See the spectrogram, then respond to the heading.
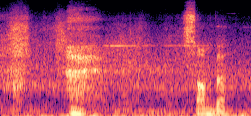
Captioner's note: sighs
